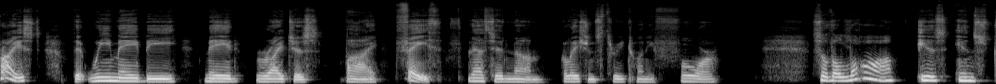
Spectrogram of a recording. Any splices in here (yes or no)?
no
